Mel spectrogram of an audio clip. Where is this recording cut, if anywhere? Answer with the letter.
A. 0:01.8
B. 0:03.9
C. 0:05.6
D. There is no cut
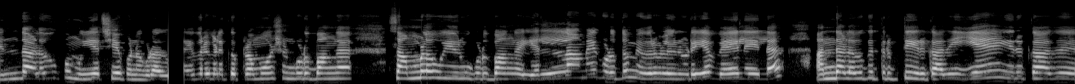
A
